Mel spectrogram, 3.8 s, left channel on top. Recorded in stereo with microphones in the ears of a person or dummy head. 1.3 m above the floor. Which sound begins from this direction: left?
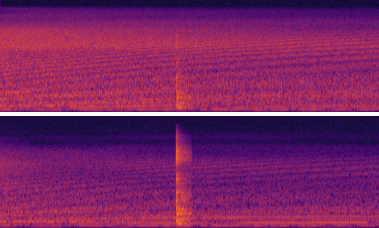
A drone, at 0.0 s.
